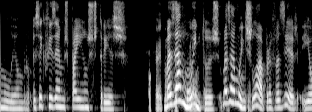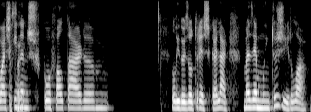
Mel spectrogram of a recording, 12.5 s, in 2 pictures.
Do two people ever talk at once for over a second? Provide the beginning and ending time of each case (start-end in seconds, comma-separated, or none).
3.2-5.0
